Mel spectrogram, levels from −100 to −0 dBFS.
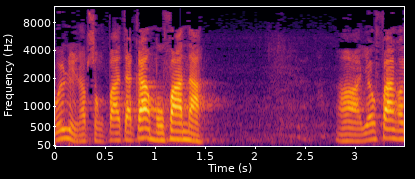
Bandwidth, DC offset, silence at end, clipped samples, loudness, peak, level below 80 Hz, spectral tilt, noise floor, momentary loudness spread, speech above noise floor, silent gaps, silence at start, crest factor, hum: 11 kHz; under 0.1%; 0 s; under 0.1%; -17 LUFS; 0 dBFS; -70 dBFS; -4.5 dB/octave; -54 dBFS; 12 LU; 37 dB; none; 0 s; 20 dB; none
